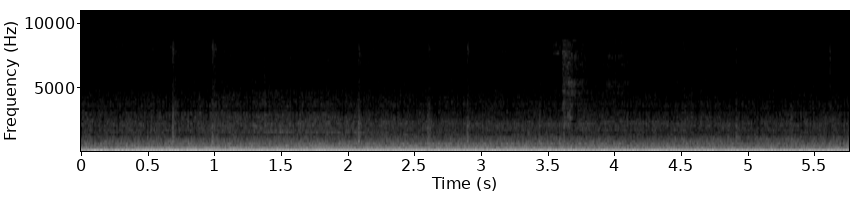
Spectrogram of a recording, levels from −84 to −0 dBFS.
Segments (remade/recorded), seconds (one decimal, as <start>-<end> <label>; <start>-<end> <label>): 0.0-5.8 recorded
